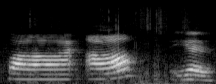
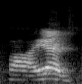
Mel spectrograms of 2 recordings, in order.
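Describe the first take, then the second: First: Very slow, low फायर as "faa, aa, yar"; broken into sounds. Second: Said in the usual way. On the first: Shown as a demonstration. Teacher showing the I sound, फायर slowly broken up. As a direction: pull फायर apart sound by sound. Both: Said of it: "आई का sound आई के रूप में".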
